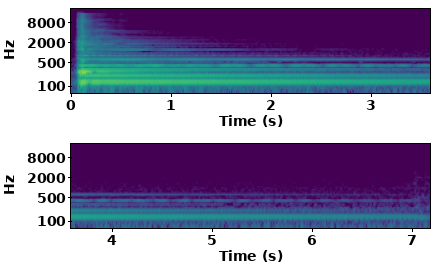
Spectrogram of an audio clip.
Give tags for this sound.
acoustic
chord
guitar
scale
small
strummed

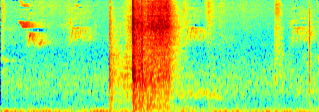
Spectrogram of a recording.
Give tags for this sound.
metal
tin
impact
slide
roof
grass

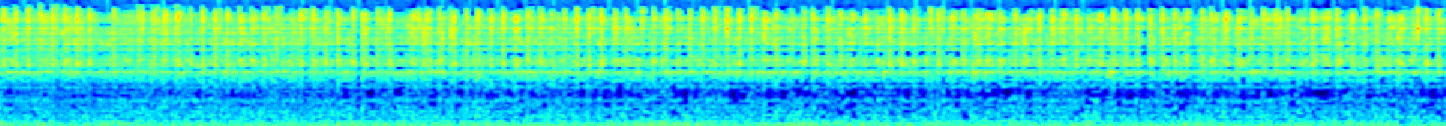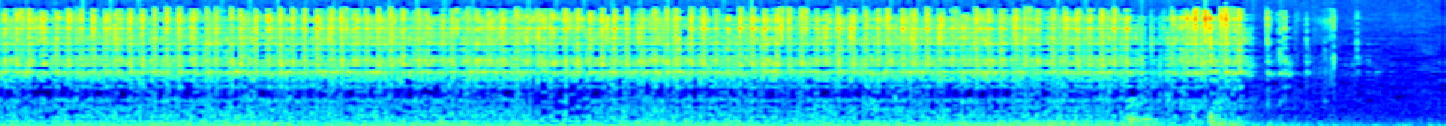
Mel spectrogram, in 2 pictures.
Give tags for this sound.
fridge
old
white

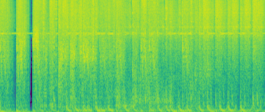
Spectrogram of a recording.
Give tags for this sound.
deathcore
e
fuzzy
glitchbreak
h
k
love
o
pink
processed
small
t
thumb
y

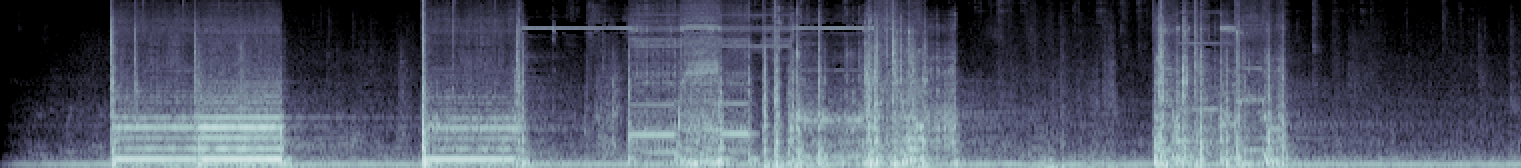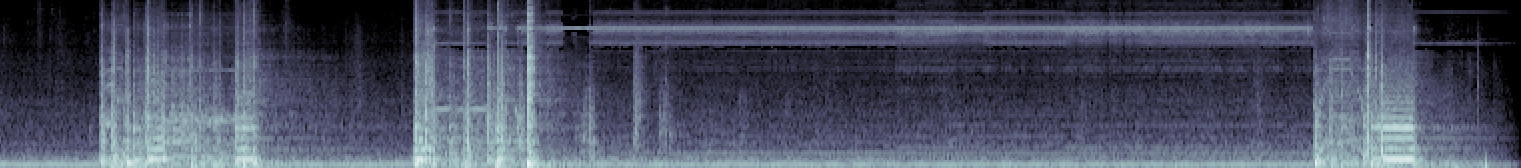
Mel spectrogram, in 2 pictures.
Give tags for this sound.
field-recording
industrial
machine
tape-binder

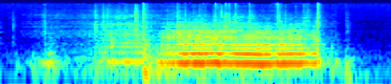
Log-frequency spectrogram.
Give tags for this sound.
Ceramic
Drag
Dragged
Kitchen
Monster
Pull
Pulled
Push
Pushed
Roar
Snarl
Stool
Tile
Wood
Wooden

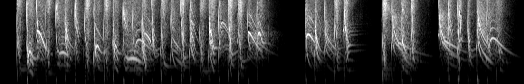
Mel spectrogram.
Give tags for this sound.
bullets
incoming
Ricochets

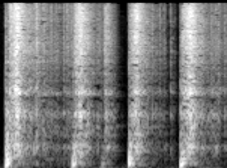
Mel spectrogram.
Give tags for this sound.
clatter
game
glass
mancala
metal
rhythm
swirl

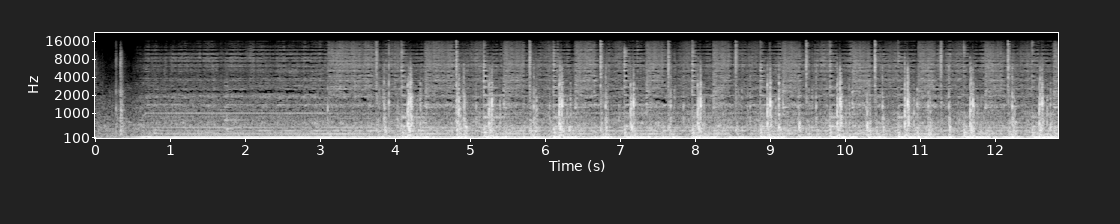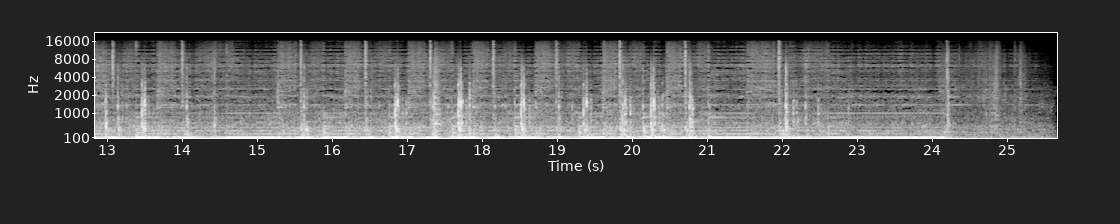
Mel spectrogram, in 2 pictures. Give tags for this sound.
industrial
machine
slicer

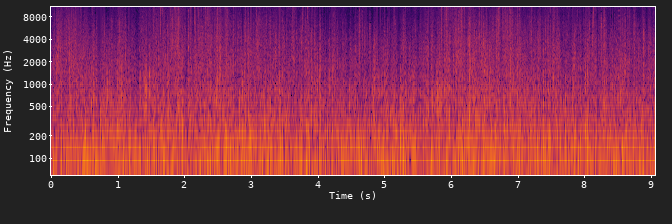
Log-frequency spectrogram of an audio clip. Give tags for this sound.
collapsing
earth
earthquake
landmass
loop
quake
rock
rumble
rumbling

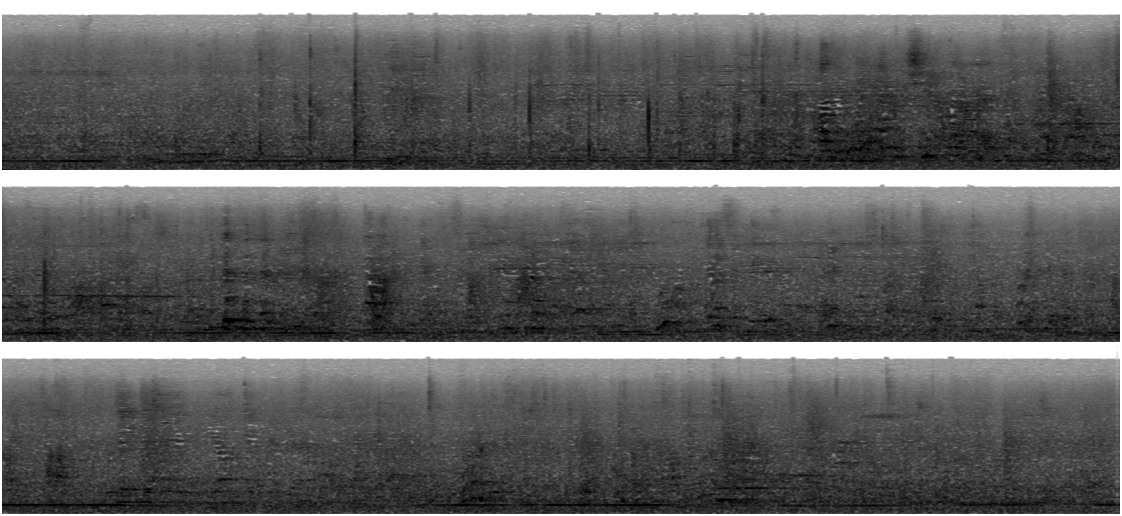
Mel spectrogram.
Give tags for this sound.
atmosphere
galleria
sweden
swedish

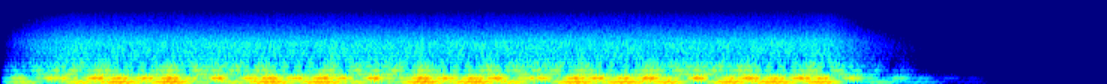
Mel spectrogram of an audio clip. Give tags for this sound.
ambient
electronic
multi-sample
pad
space
space-pad
synth
waldorf

